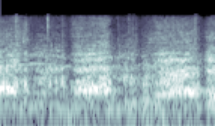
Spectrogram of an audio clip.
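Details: Two Royal Bengal tigers fighting give deep, harsh growls and snarls that rise and fall in rough, grating, rasping bursts, almost continuous and swelling louder at the start and end.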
